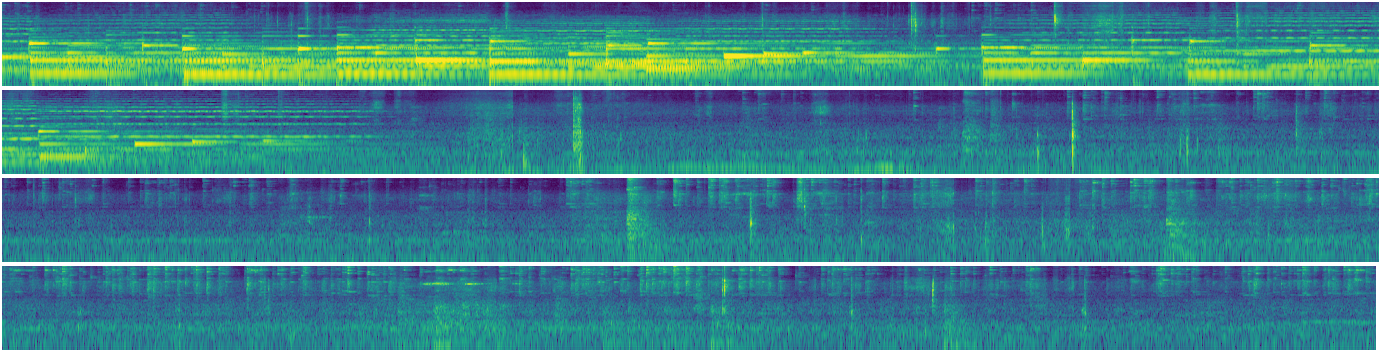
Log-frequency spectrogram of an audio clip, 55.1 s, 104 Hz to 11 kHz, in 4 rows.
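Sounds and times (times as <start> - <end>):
thin high tone: 0.0 - 18.2
faint paper rustle: 17.4 - 21.0.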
